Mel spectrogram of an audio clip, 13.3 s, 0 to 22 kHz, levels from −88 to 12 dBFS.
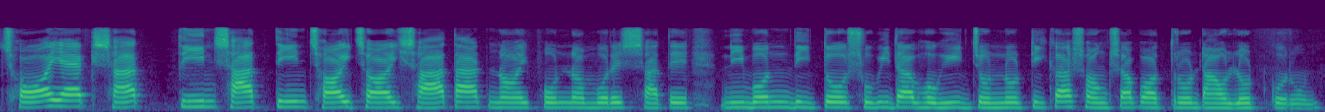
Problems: none marked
